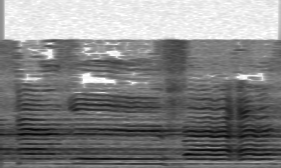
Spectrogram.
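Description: A male Qur'an reciter chanting in the melodic mujawwad style, holding long ornamented notes that break off and resume with a new note a little past halfway. It is an old radio recording with a muffled top end.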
